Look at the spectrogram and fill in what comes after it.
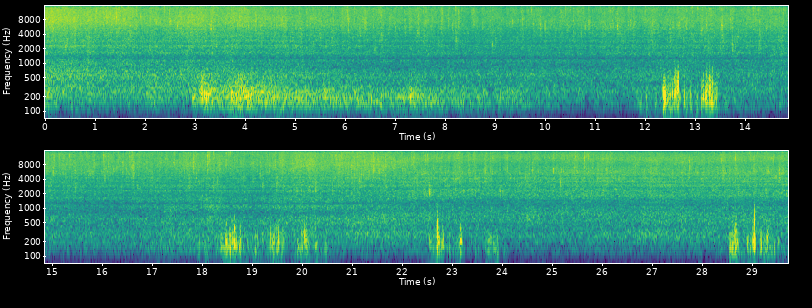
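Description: Heavy hurricane rain pouring down steadily. A low swell rises a few seconds in, and several short low thumps come at intervals, the sharpest about twelve to thirteen seconds in and again near the end.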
